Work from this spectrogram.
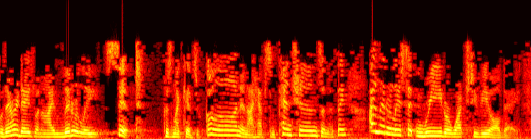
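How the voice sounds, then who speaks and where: Speaking at a fairly quick pace, a woman with a medium pitch makes very wide pitch swings. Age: 70s. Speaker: 12-step meeting speaker. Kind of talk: testimony.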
